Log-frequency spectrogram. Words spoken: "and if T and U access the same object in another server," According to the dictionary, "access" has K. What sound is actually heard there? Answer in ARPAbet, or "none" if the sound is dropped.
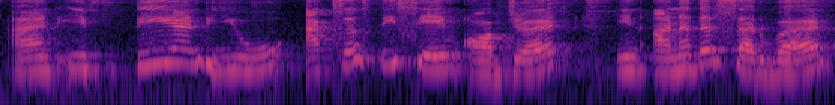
K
